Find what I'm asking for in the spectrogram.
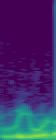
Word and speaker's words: Leeward: That's L-E-E-W-A-R-D. More properly, I suppose, pronounced Leeward Islands, but it's always pronounced Leeward in the old salty sea fashion.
